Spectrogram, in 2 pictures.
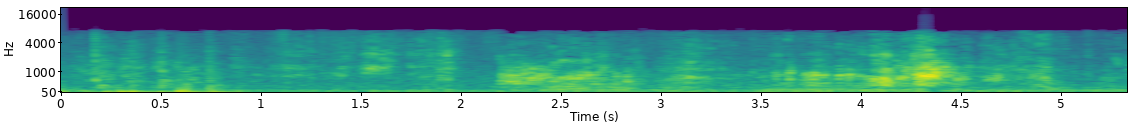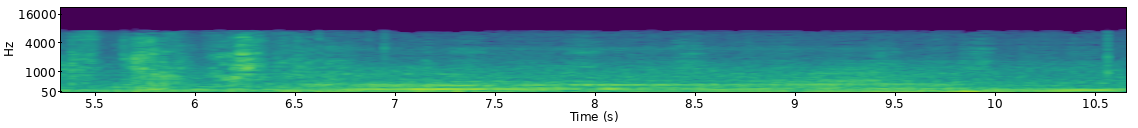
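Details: Play fighting American Bulldog: a sharp gruff bark-like burst around four seconds amid rumbling growls and scuffling, fading to a quieter stretch with low droning hum.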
